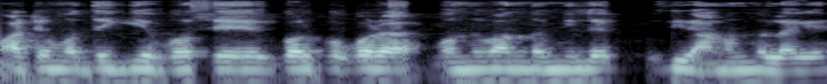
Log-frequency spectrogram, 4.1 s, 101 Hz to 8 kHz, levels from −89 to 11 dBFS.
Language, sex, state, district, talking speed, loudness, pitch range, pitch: Bengali, male, West Bengal, Kolkata, 160 wpm, -18 LUFS, 105-110 Hz, 110 Hz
